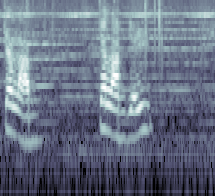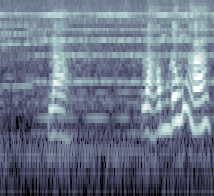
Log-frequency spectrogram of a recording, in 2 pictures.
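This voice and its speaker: An actor playing a weak-willed father who speaks haltingly and stammers when pressed. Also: high voice, dull audio, soft background music. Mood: hesitant. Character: weak-willed village father, guilty and hesitant. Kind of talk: comic stage sketch acting.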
